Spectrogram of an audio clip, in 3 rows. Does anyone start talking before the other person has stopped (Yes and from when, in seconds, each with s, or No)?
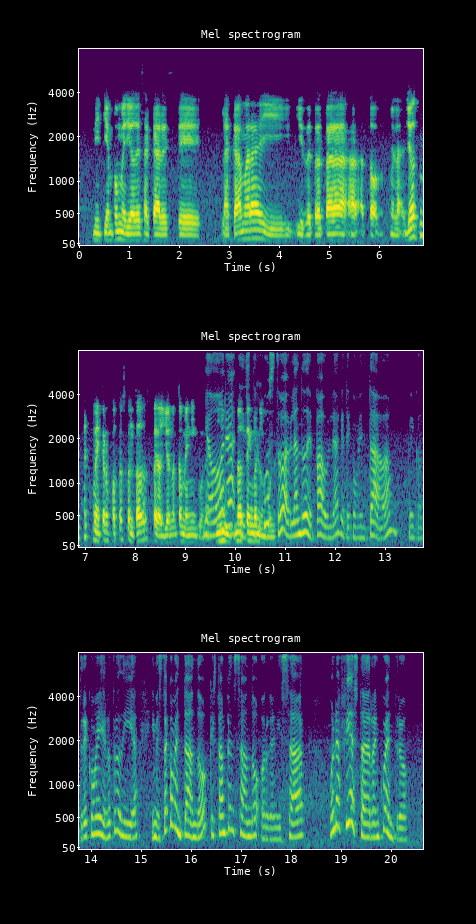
Yes, from 9.4 s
